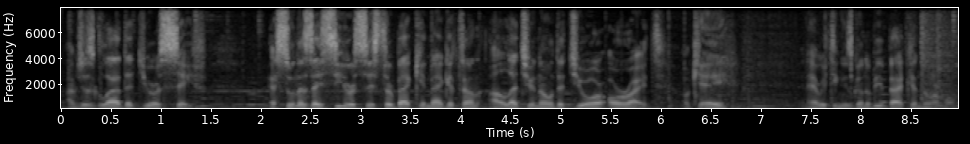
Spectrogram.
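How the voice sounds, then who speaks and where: A man roleplaying his video game character aloud, speaking in a halting, polite and dramatic way. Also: fairly low pitch, dark tone. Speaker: gamer voicing his player character. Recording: game music behind the voice.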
